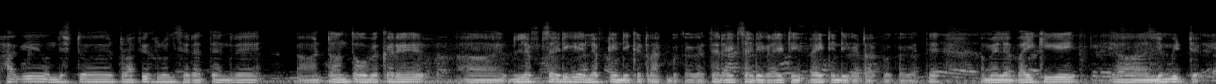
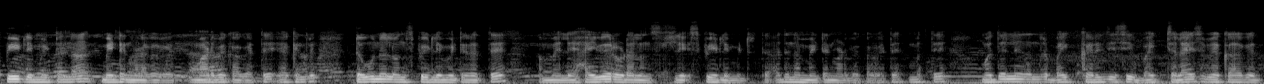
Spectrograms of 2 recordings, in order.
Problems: none marked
